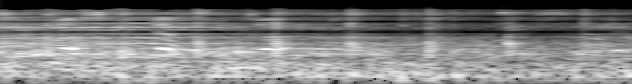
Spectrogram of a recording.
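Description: Gymnasium ambience during a basketball game: spectators chatting in the stands, with a few scattered footfalls of players running on the court.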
